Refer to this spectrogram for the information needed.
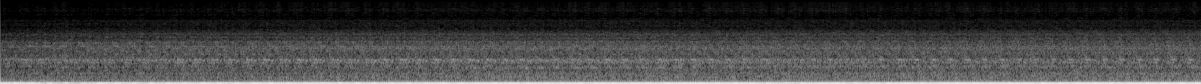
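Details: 2000 International 4700 low-mileage automatic truck with a no-start from a lost ground, now running with the ground temporarily jumpered: a deep, steady diesel idle with an even low throb and no misfire or stumble.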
